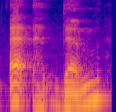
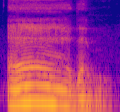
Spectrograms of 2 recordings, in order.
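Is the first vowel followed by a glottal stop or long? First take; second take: glottal stop; long. First: A short vowel is followed by a glottal stop. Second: The first vowel is stretched into a long 'aa'. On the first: The speaker calls it wrong. "Instead of saying Adam" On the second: The speaker calls it right. "The second hamza is changed into a mad alif"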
